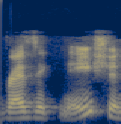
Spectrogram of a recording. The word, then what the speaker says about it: resignation: it sure is and in resignation it sure is so when we look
